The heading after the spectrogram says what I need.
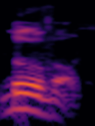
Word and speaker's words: Louisville: You pronounce it wrong. It's Louisville. We pronounce it Louisville in these parts. It's called Louisville.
